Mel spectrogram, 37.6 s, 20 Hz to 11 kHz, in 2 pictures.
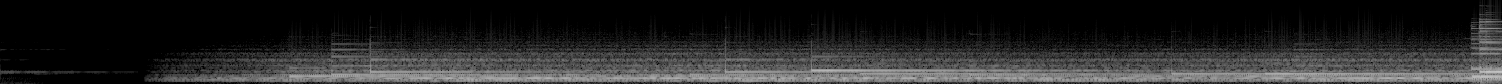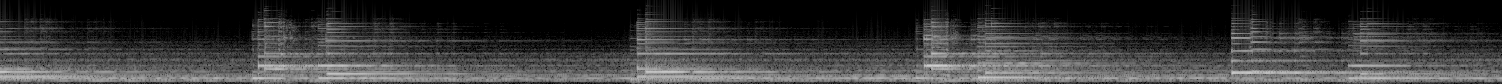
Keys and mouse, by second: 0.8 alt+click, 3.3 alt+click, 9.0 shift+click, 11.1 double click, 17.3 double click, 19.9 alt+click, 21.1 alt+click, 22.9 alt+click, 25.3 ctrl+click, 26.4 alt+click, 33.3 alt+click, 36.9 alt+click.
